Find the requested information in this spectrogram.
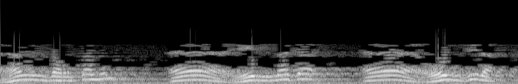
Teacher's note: قرأ بتسهيل الهمزة الثانية مع إدخال ألف بين الهمزتين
